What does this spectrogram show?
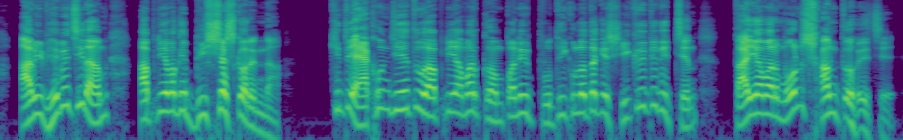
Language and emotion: Bengali, happy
